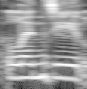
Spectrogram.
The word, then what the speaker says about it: Lindsay: Find me at I am Lindsay Lockett.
